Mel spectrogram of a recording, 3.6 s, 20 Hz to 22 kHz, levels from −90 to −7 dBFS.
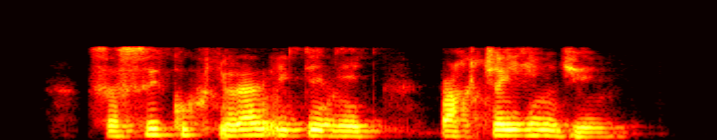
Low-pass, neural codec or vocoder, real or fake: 5.4 kHz; codec, 24 kHz, 3 kbps, HILCodec; fake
